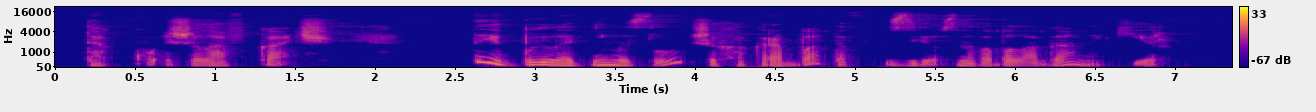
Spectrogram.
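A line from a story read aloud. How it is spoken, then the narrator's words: Smiling whisper. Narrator (Russian): Улыбаясь, прошептала она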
